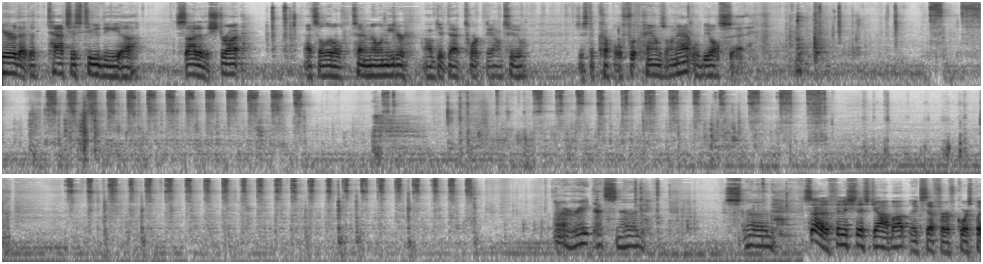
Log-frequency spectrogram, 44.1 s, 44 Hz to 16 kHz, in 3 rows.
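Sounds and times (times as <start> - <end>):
ratchet wrench clicking: 13.9 - 14.8, 15.4 - 19.4, 22.1 - 27.2, 30.3 - 36.5.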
